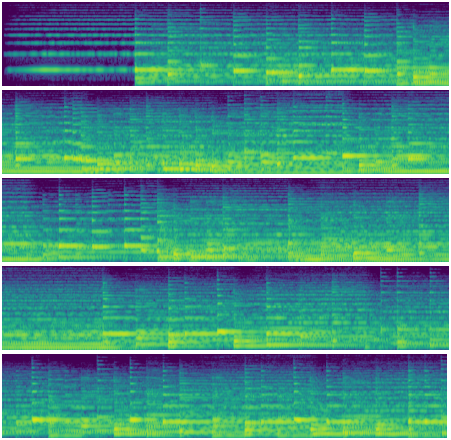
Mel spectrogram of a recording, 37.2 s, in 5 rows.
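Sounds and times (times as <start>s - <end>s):
orchestral music: 0.0s - 37.2s.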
